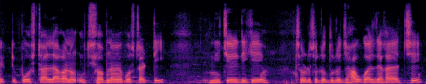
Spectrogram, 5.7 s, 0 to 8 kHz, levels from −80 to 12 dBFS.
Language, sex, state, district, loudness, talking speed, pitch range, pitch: Bengali, male, West Bengal, Cooch Behar, -18 LUFS, 160 wpm, 145-155 Hz, 150 Hz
